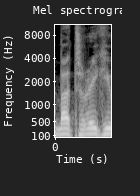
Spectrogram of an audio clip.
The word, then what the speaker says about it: Matariki: Okay, you'll be happy about the Matariki, won't you? – I just heard your story and I just wanted to commend you on your pronunciation.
